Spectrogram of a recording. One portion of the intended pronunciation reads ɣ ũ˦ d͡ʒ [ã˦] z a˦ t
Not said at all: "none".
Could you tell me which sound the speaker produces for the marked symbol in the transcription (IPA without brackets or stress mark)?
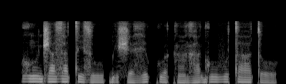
a˦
